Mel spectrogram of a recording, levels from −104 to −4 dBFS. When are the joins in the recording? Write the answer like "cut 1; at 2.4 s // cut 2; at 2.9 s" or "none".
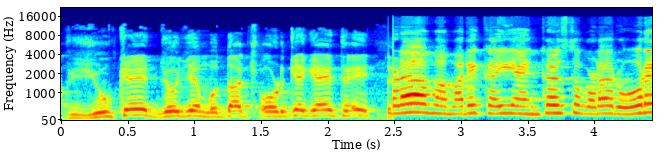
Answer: none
